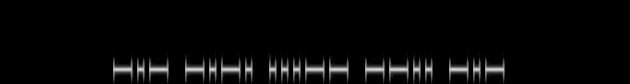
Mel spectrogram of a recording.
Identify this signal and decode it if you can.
Morse code, heard as a keyed tone, about 20 wpm, 700 Hz. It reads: KC3ZK
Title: USA Call Signs - 5 Characters - Repeated 2x - 20wpm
